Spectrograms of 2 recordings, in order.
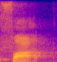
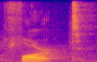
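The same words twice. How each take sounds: First: The R sound is dropped in a local accent. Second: The R sound is clearly pronounced. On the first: "Otherwise, I say fart, and it just sounds horrible" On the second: "I have to concentrate to say fart"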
